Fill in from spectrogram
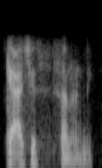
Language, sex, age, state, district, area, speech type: Telugu, male, 18-30, Andhra Pradesh, Annamaya, rural, conversation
